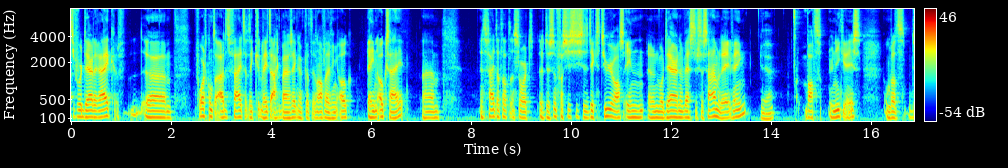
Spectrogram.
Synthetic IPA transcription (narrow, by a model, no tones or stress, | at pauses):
səvʊːɹdɛɹdərɛjk | v̥ʊːɹtkɔmtœ̰ɥtətfɛjtɪkʋejtɛ̰jələɡbɛjnazejkəɹdɔtɪɡdɑtɪ̰nənɑflejvərɪŋʔo̰wk | ejnʔo̰wksɛj | ətfɛjt̚dɑtdɑtənsʊːɹtdɵsənfasɪstisədɪk̚tḁtʰyːɹʋɑsɪnənmodɛɹnəʋɛstəɹsəsaːmənlejvɪŋ | ʋɑtynikɪ̰sʔɔmdɑt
